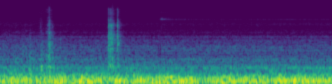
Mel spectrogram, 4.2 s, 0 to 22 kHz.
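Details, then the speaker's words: Sega CD Model 1 drive under repair after a blown driver board, still not reading discs: two brief dry clicks over drive hiss; owner suspects a dirty tray switch that isn't engaging fast enough. "that's a dirty switch too I can hear that that's a definitely a dirty switch just want to see how it acts it sounds different that's for sure still not going to read a disc"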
